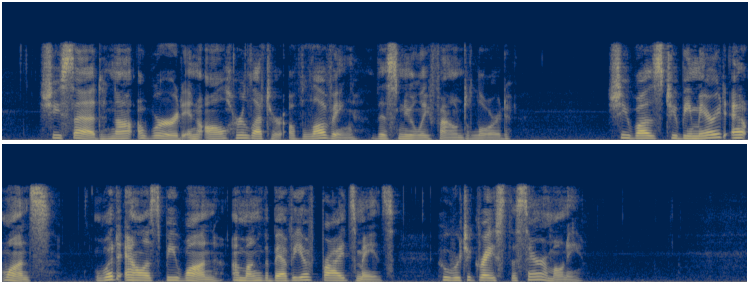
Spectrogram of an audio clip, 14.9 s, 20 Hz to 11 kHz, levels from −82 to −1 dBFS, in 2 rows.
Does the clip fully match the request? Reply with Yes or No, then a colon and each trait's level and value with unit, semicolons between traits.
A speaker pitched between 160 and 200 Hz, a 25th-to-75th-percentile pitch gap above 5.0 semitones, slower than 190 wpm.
Yes: medium, 185 Hz; wide, 5.5 semitones; average, 150 wpm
